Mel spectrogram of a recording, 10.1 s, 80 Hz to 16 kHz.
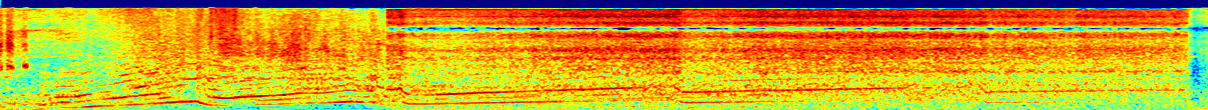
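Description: Heavily tuned R35 Nissan GT-R's twin-turbo V6 pulling hard under full acceleration, its pitch climbing and dropping sharply at each upshift. It makes four upshifts: two close together in the first three seconds, then longer pulls in the higher gears.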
